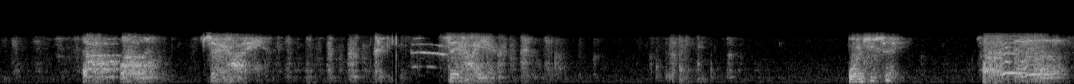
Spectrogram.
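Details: Pet Siberian Husky being goofy in a bathroom, giving loud, short vocal bursts with wavering pitch, some bent and howl-like, spaced by quiet gaps, with faint room echo.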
